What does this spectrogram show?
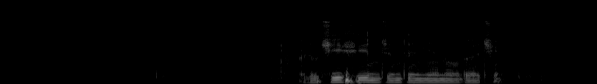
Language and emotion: Russian, neutral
